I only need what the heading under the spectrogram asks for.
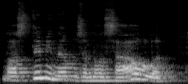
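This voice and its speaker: A Brazilian man with a Brazilian Portuguese accent recording a video lesson as a religious education teacher. He talks to his students in a calm, unhurried way, checks in with them often and reads a poem and a parable aloud with expression. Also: high-pitched, gravelly, reverberant. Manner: calm, unhurried, addresses students directly with frequent "ok?".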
